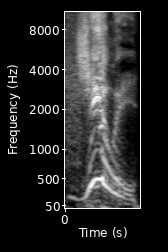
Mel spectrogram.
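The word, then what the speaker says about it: Gigli: Was it Gidgley? – Geely was the name of that one. Geely.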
